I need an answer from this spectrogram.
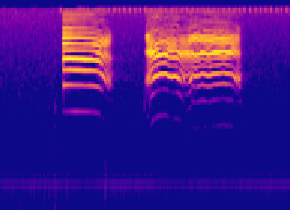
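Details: A white-tailed deer, perhaps with nothing good happening to it, gives two harsh, nasal distress screams, the second longer and wavering.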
